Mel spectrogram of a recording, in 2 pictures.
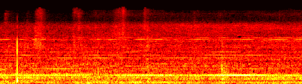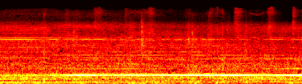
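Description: A steady machine hum with a constant whining tone, and a single sharp click just after the start.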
